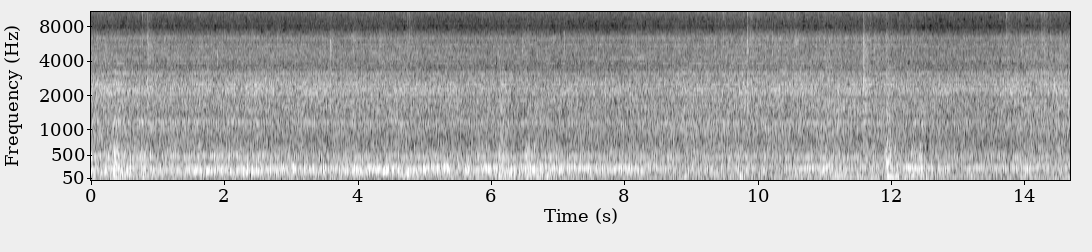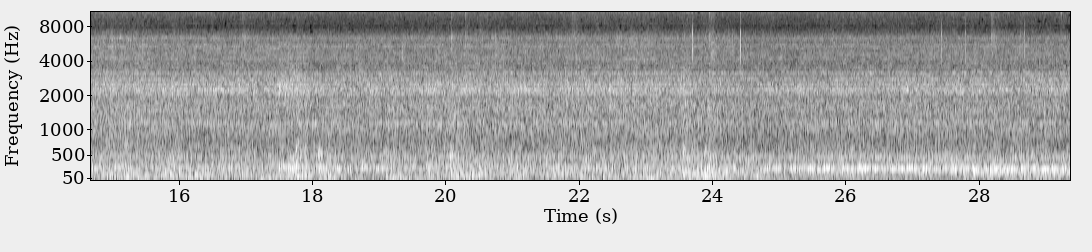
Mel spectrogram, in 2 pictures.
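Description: Passenger train running, heard from inside the carriage: a steady low rumble of wheels on track with a constant hum, and a single light knock about halfway through.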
